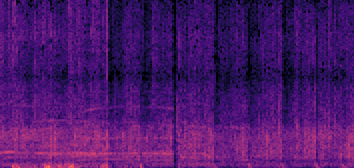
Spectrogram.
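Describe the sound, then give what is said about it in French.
A crowd claps steadily, the dense patter of many hands filling the space evenly at moderate volume, with a faint murmur of voices mixed underneath. “Moi je le sens, les salles et tout, vous pouvez pas applaudir parce que vous êtes en train de filmer.”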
